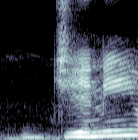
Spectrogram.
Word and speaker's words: Ginny: The first time that Ginny Weasley was introduced, I hit her with that Guinea Weasley. And she was like, oh, no, it's Ginny.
